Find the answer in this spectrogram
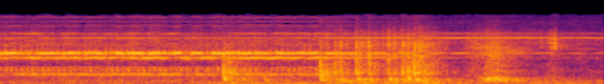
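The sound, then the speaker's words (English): A telephone bell rings steadily and loudly, its bright metallic tone sustained throughout, with a few soft bumps and footsteps-like knocks underneath toward the end. “The phone. At this hour?”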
